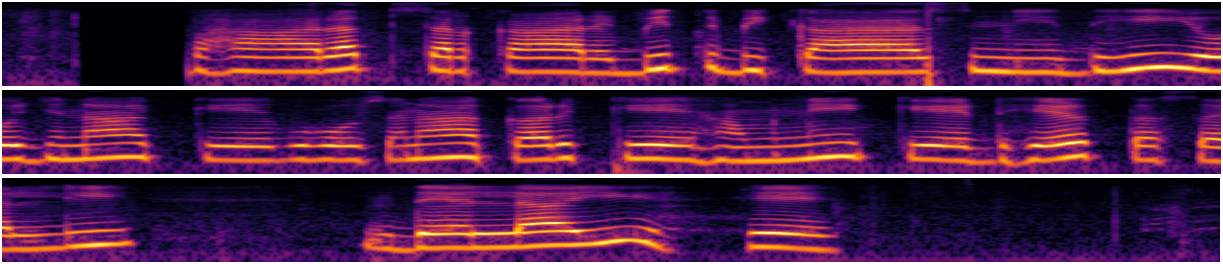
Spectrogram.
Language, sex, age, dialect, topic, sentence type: Magahi, female, 18-24, Central/Standard, banking, statement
